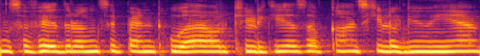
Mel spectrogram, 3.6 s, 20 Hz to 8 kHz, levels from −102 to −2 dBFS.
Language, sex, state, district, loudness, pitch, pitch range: Hindi, female, Himachal Pradesh, Shimla, -11 LUFS, 280 Hz, 275-285 Hz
